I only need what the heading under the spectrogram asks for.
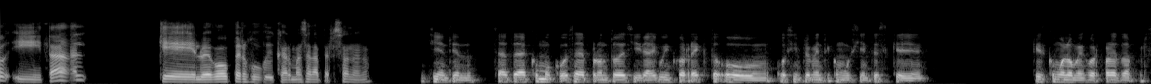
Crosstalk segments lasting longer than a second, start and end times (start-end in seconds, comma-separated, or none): none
